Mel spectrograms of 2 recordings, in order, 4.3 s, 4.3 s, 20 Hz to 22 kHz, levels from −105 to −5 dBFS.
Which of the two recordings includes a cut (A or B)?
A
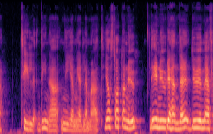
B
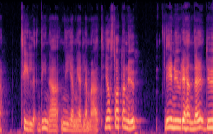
A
